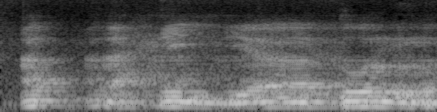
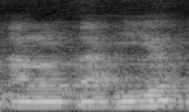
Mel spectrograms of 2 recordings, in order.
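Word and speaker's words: التحيات: At-tahiyyat, jangan al-tahiyyat, jangan at-tahiyyatul mubarakatus shalawatut thayyibatu lillah. Jadi alif lamnya itu alif lam ada al-qamariyah, ada asy-syamsiyah.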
